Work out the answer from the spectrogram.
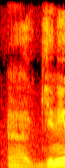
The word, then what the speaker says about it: Guinea: And then there is Guinea, like guinea pig, Guinea-Bissau.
